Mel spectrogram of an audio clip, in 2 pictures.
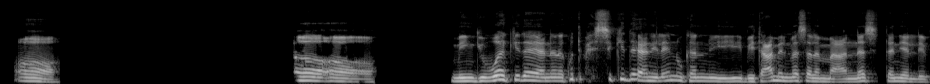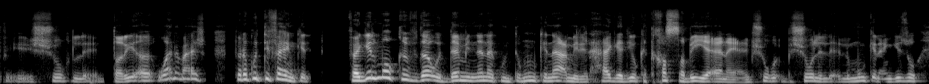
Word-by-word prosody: آه. 135 Hz, -8 st, -1 dB, 2.3 s
آه، -, -, 0 dB
آه، 150 Hz, -7 st, +2 dB
آه. 120 Hz, -, -12 dB, 0.8 s
من 155 Hz, +1 st, +2 dB
جوّاه 160 Hz, +8 st, +3 dB
كده 205 Hz, -2 st, -1 dB
يعني 165 Hz, -3 st, +1 dB
أنا 165 Hz, -, -1 dB
كنت 240 Hz, -, -7 dB
باحس 235 Hz, -, 0 dB
كده 235 Hz, 0 st, -3 dB
يعني 175 Hz, -4 st, +2 dB
لإنّه 180 Hz, +2 st, -3 dB
كان 165 Hz, -1 st, -3 dB, 0.4 s
بيتعامل 160 Hz, +5 st, 0 dB
مثلًا 165 Hz, -3 st, -1 dB
مع 130 Hz, -3 st, -2 dB
الناس 150 Hz, +5 st, -1 dB
التانية 150 Hz, -1 st, -3 dB
اللي 125 Hz, -2 st, -5 dB
في 120 Hz, -, -14 dB
الشغل 145 Hz, 0 st, -6 dB
بطريقة، 170 Hz, +6 st, 0 dB
وأنا 250 Hz, +4 st, -2 dB
معش 245 Hz, -5 st, -3 dB, 0.3 s
فأنا 230 Hz, +1 st, +3 dB
كنت 270 Hz, +1 st, +2 dB
فاهم 220 Hz, -8 st, +4 dB
كده. 155 Hz, 0 st, -4 dB, 0.4 s
فجِه 175 Hz, +7 st, +8 dB
الموقف 285 Hz, -, +4 dB
ده 205 Hz, +3 st, +5 dB
قدّامي 180 Hz, +1 st, +2 dB
إن 165 Hz, +1 st, 0 dB
أنا 175 Hz, -2 st, +3 dB
كنت 155 Hz, -3 st, -5 dB
ممكن 165 Hz, 0 st, -1 dB
أعمل 145 Hz, -6 st, +3 dB
الحاجة 145 Hz, +4 st, 0 dB
دي 140 Hz, +3 st, 0 dB
وكانت 155 Hz, -1 st, -6 dB
خاصة 180 Hz, -4 st, +2 dB
بيّا 145 Hz, -2 st, +3 dB
أنا 120 Hz, -3 st, 0 dB
يعني 110 Hz, 0 st, -4 dB
بشغ 150 Hz, +7 st, -5 dB
بالشغل 145 Hz, +4 st, -2 dB
ال 135 Hz, 0 st, -5 dB
اللي 130 Hz, 0 st, -7 dB
ممكن 160 Hz, +4 st, -3 dB
أنجِزُه 150 Hz, +4 st, -3 dB
160 Hz, 170 wpm, -23 LUFS, 140-180 Hz, 2.3 s, فجِه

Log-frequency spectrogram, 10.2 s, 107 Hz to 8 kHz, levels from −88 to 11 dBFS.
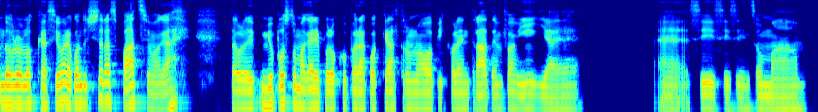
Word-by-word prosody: quando 150 Hz, 0 st, +6 dB
avrò 150 Hz, 0 st, +7 dB
l'occasione, 150 Hz, +1 st, +3 dB
quando 145 Hz, 0 st, +4 dB
ci 150 Hz, -, -4 dB
sarà 175 Hz, 0 st, +3 dB
spazio 155 Hz, -5 st, +2 dB
magari. 110 Hz, +1 st, -2 dB, 0.5 s
Il -, -, -73 dB
tavo 120 Hz, 0 st, +1 dB
il 125 Hz, 0 st, 0 dB
mio 135 Hz, 0 st, +1 dB
posto 150 Hz, 0 st, +2 dB
magari 130 Hz, 0 st, +4 dB
poi 120 Hz, 0 st, +1 dB
lo -, -, +4 dB
occuperà 120 Hz, +1 st, 0 dB
qualche 120 Hz, 0 st, -1 dB
altra 120 Hz, -1 st, -2 dB
nuova 115 Hz, 0 st, 0 dB
piccola 115 Hz, 0 st, -4 dB
entrata 110 Hz, -1 st, 0 dB
in 105 Hz, 0 st, -6 dB
famiglia, 105 Hz, -3 st, -3 dB
ehm 100 Hz, +1 st, -7 dB, 1.0 s
eh, 100 Hz, -1 st, -6 dB
sì, 110 Hz, -1 st, -2 dB
sì, 100 Hz, -2 st, -9 dB
sì 100 Hz, +1 st, -9 dB
insomma 95 Hz, 0 st, -4 dB
115 Hz, 175 wpm, -26 LUFS, 105-140 Hz, 1.0 s, avrò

